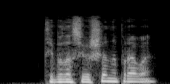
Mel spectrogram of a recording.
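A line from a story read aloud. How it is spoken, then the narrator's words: Quiet. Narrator (Russian): тихо произнес он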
